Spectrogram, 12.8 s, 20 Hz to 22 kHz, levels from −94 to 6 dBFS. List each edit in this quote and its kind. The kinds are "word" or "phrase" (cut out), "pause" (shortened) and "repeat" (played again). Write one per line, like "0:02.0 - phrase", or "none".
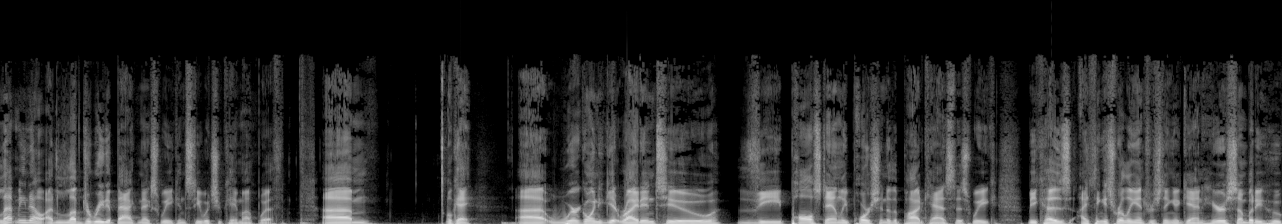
0:03.1 - pause
0:07.3 - pause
